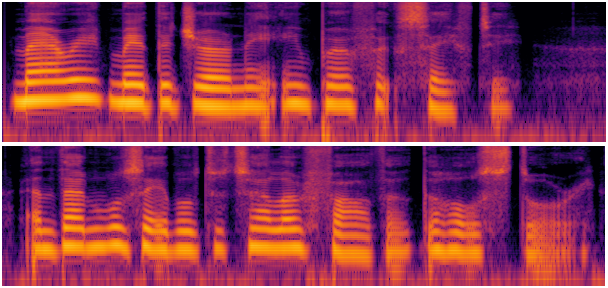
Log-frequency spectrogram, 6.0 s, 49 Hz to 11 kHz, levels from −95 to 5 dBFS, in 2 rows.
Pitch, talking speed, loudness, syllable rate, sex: 210 Hz, 180 wpm, -20 LUFS, 5.1 syllables/s, female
